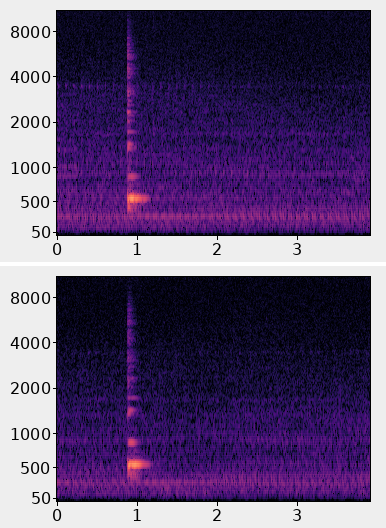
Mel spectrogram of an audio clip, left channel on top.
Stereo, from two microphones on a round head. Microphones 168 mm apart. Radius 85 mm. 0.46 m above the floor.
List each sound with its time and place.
0.9 s a cowbell: 30° left (ahead or behind), 0.5 m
